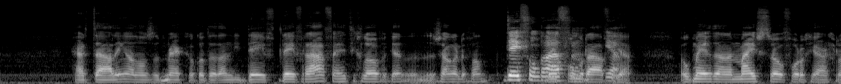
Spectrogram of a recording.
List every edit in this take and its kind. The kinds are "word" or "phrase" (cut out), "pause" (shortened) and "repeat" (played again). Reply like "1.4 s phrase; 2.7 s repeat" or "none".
none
